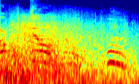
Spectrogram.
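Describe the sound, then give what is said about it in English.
A heavy stone block weighing several hundred pounds collapses from a ceiling and breaks into rubble, making a loud, sustained rumbling boom with dense low roaring noise throughout. “The ground started to vibrate harshly under Senshin's body, and a stone block weighing several hundred pounds collapsed from the ceiling, exploding into rubble a few feet from Senshin.”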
